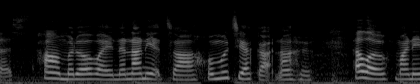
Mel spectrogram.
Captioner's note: speaking Comanche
